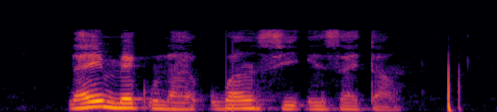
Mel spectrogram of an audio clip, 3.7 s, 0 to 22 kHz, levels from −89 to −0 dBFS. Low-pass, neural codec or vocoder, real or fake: 7.2 kHz; none; real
